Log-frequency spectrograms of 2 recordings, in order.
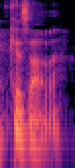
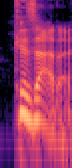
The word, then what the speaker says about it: Quezada: He is a producer on Veep and The Good Place, Quezada. Yeah. Did I say Quezada right? You did. Okay. You said that pronunciation right. Wait, you say it then. No, yeah, Quezada. Quezada.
